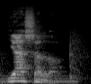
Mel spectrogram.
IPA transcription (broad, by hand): ˈjaʃaˌlo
